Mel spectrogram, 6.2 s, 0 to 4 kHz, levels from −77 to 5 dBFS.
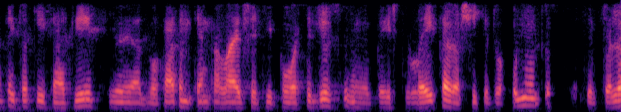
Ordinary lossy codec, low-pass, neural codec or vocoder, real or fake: Opus, 16 kbps; 3.6 kHz; codec, 16 kHz in and 24 kHz out, 1.1 kbps, FireRedTTS-2 codec; fake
